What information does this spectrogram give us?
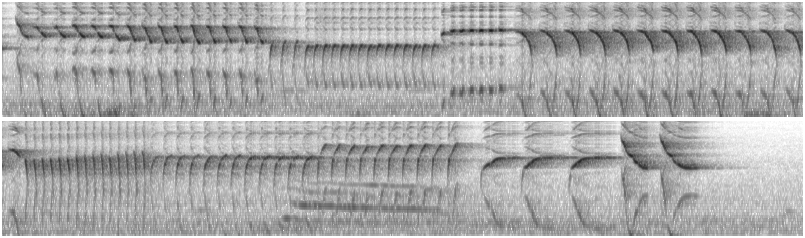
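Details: Canary delivering a long ngerol nembak song, dense rolling trills at several pitches changing every second or so, broken by harsh buzzy stretches and ending in quick rising and falling whistled notes.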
